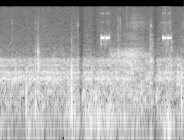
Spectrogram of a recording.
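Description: Faint steady hum with a few soft clicks and one short high-pitched beep past the middle.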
